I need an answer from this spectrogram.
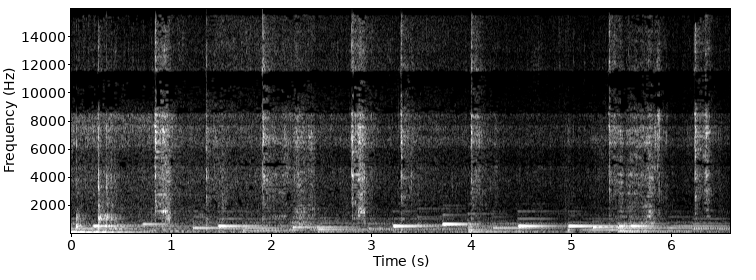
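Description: Shrimp and sauce sizzling in a metal wok while a spatula stirs them, its strokes scraping against the pan about once a second. Background music with a slow melody plays along.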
